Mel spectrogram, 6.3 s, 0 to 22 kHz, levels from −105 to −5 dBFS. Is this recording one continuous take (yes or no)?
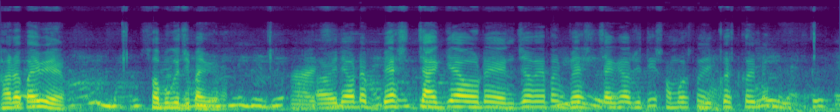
yes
